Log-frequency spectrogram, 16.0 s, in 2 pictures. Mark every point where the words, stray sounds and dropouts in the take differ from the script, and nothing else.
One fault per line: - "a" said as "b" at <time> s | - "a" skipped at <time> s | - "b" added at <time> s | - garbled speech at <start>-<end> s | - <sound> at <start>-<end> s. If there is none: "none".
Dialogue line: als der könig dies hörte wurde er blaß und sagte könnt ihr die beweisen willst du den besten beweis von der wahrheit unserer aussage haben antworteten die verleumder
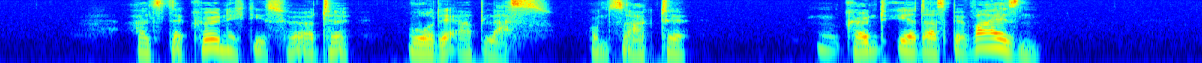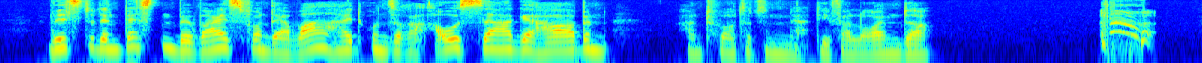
- "die" said as "das" at 6.1 s
- cough at 15.3-15.8 s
